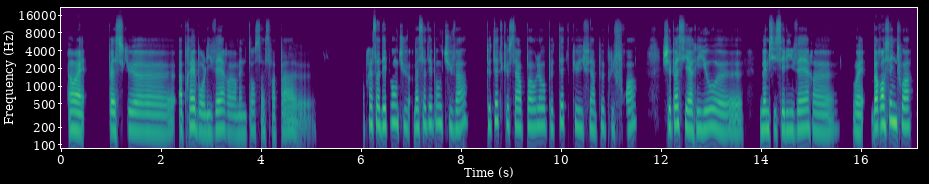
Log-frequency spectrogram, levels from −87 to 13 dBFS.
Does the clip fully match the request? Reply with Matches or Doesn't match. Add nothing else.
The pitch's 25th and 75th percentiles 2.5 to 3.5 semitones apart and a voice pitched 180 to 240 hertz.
Matches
